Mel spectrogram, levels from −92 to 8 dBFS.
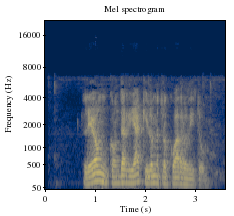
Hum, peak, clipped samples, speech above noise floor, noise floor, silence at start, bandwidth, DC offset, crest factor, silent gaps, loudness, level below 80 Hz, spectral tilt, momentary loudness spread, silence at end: none; -2 dBFS; under 0.1%; 41 dB; -61 dBFS; 0.75 s; 7 kHz; under 0.1%; 20 dB; none; -20 LUFS; -58 dBFS; -6.5 dB/octave; 12 LU; 0.35 s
